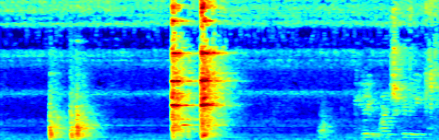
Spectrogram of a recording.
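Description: Mushrooms tipped straight into a pan while cooking vegetable fried rice, giving a sharp clatter, then a second pair of bright metallic clinks and faint sizzling and handling sounds afterward.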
